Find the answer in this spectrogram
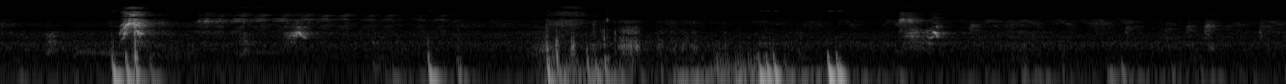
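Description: Purple glossy starlings giving short harsh calls and a few chirps, mixed with several dull low thumps. The thumps are loudest just under a second in and around three to four seconds in.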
